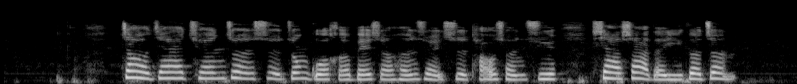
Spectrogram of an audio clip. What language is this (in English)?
Chinese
